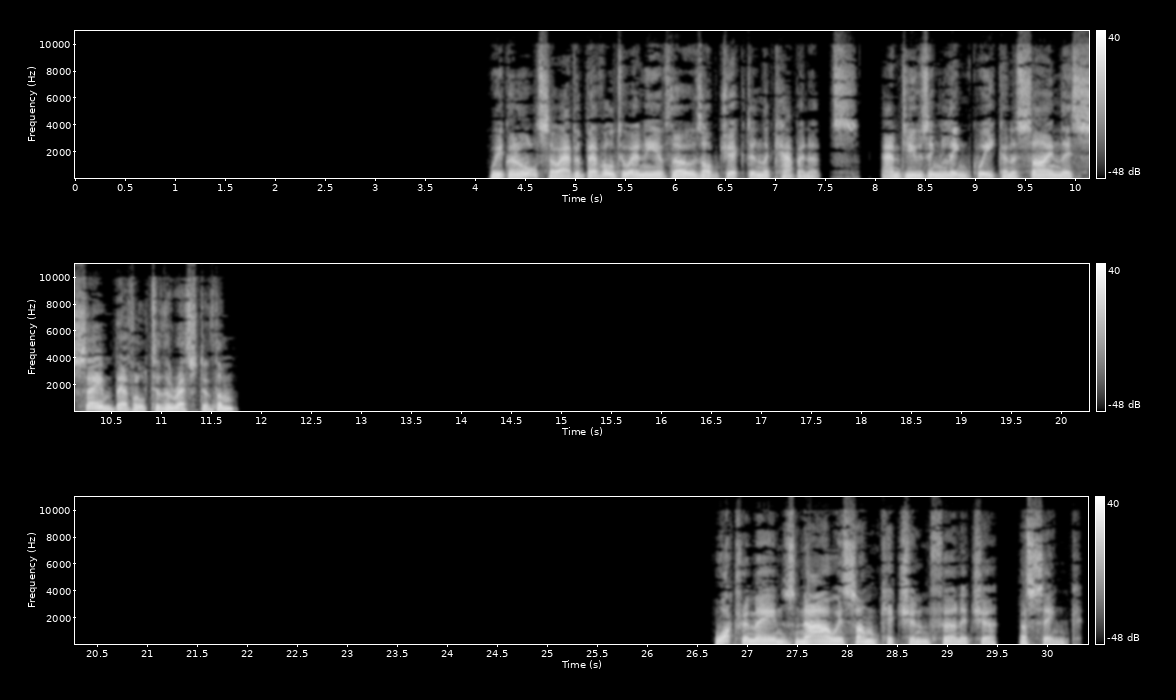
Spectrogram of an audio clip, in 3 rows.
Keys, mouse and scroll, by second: 0.5-2.0 shift+middle drag, 2.0-2.5 scroll up 8, 2.5-4.5 shift+middle drag, 4.5 click, 4.9-6.7 drag, 6.9 middle click, 7.5-8.3 scroll up 2, 10.4 click, 10.8 z, 12.7-13.6 scroll down 2, 13.7 click, 15.8 shift+l, 17.1 ctrl+click, 17.6 shift+click, 18.5 ctrl+l, 20.6-21.3 scroll up 1, 21.3-22.0 scroll down 9, 22.1-22.5 middle drag, 22.5-22.8 scroll down 2, 22.8 shift+middle drag, 23.0-23.8 scroll up 2, 23.8-25.6 shift+middle drag, 25.6 KP_0.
